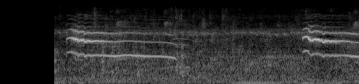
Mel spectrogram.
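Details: Ragdoll kitten born and raised in a home cattery in central Kansas, kept without cages; a long, high, thin mew drifting slightly downward for over a second, then a second mew starts after a short pause, in a quiet room.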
